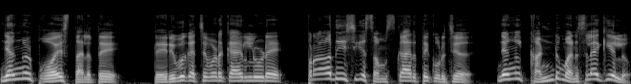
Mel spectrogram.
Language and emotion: Malayalam, happy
